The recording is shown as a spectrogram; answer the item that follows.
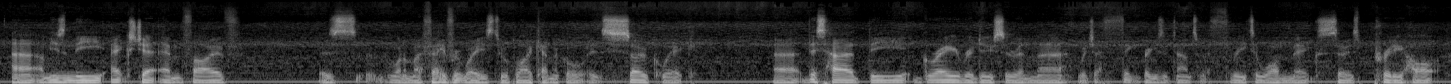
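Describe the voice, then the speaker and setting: A man's very deep, low voice with a relaxed tone and a Lincolnshire accent, against noticeable background noise. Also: ordinary pitch variation, moderate pace. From Lincolnshire, England. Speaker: pressure washing contractor. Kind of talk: voice-over commentary on work footage. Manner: casual, relaxed.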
